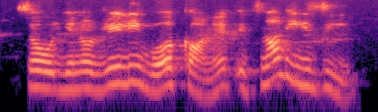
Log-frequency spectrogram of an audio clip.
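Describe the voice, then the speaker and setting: A woman with a fairly high pitch talks at a moderate pace with lively intonation. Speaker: actress and audiobook narrator. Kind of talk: interview.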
